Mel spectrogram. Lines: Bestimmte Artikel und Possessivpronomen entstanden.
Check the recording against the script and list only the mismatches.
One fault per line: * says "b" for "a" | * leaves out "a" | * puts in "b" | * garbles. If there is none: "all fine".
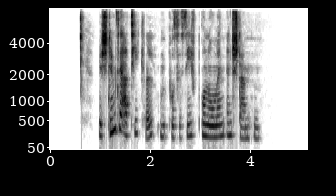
all fine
